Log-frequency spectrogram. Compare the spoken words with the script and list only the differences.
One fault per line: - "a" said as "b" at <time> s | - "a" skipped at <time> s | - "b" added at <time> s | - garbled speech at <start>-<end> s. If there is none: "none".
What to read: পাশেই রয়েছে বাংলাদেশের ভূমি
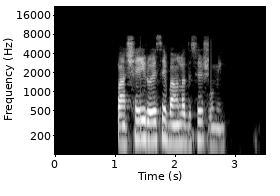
none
